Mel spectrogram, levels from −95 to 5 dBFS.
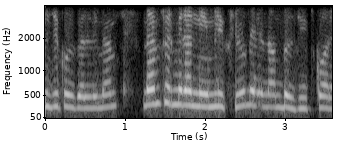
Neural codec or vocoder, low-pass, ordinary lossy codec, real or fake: none; 3.6 kHz; Opus, 16 kbps; real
